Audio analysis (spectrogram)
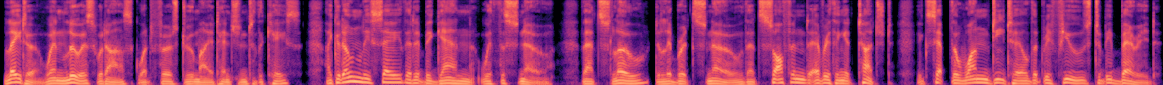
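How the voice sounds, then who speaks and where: Very low male voice, actor as melancholy detective narrator, measured and literary, pedantic, expressive rise and fall, audio mystery drama. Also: no echo, clean studio sound. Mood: brooding, uneasy. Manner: measured, literary, brooding delivery. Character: melancholy, pedantic male police inspector recounting an old case. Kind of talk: scripted first-person mystery narration.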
